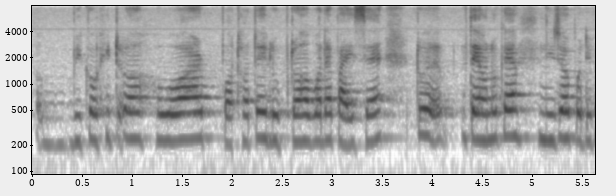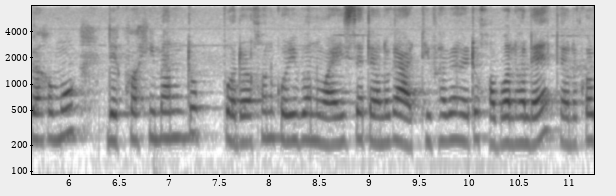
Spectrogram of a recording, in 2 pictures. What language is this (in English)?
Assamese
